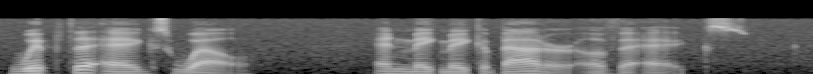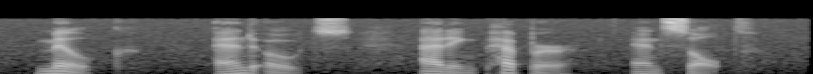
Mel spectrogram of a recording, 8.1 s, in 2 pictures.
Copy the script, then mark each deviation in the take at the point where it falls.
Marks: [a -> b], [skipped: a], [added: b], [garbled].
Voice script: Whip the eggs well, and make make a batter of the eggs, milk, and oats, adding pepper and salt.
Whip the eggs well, and make make a batter of the eggs, milk, and oats, adding pepper and salt.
